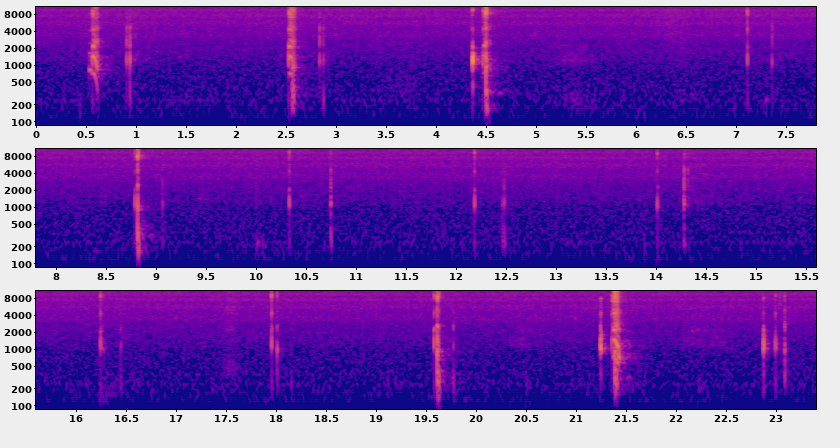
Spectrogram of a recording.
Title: Teddy Hiccups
